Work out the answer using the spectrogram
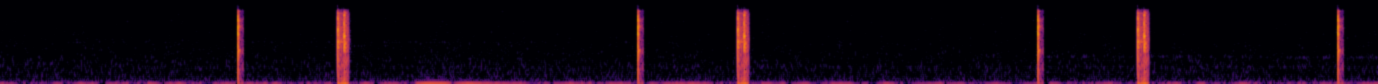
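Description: Computer mouse button clicking: four pairs of sharp clicks, the two clicks in each pair about half a second apart.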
